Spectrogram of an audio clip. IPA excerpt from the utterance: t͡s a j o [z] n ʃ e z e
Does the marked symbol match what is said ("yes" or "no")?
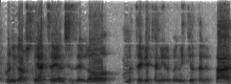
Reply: no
